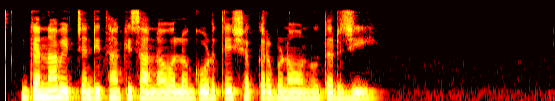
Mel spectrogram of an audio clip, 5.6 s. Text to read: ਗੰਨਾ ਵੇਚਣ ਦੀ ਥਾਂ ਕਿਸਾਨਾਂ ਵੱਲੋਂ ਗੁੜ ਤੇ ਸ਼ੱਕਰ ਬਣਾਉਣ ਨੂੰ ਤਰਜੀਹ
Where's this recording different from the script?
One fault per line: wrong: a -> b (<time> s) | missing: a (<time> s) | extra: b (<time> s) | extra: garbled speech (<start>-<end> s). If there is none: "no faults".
no faults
